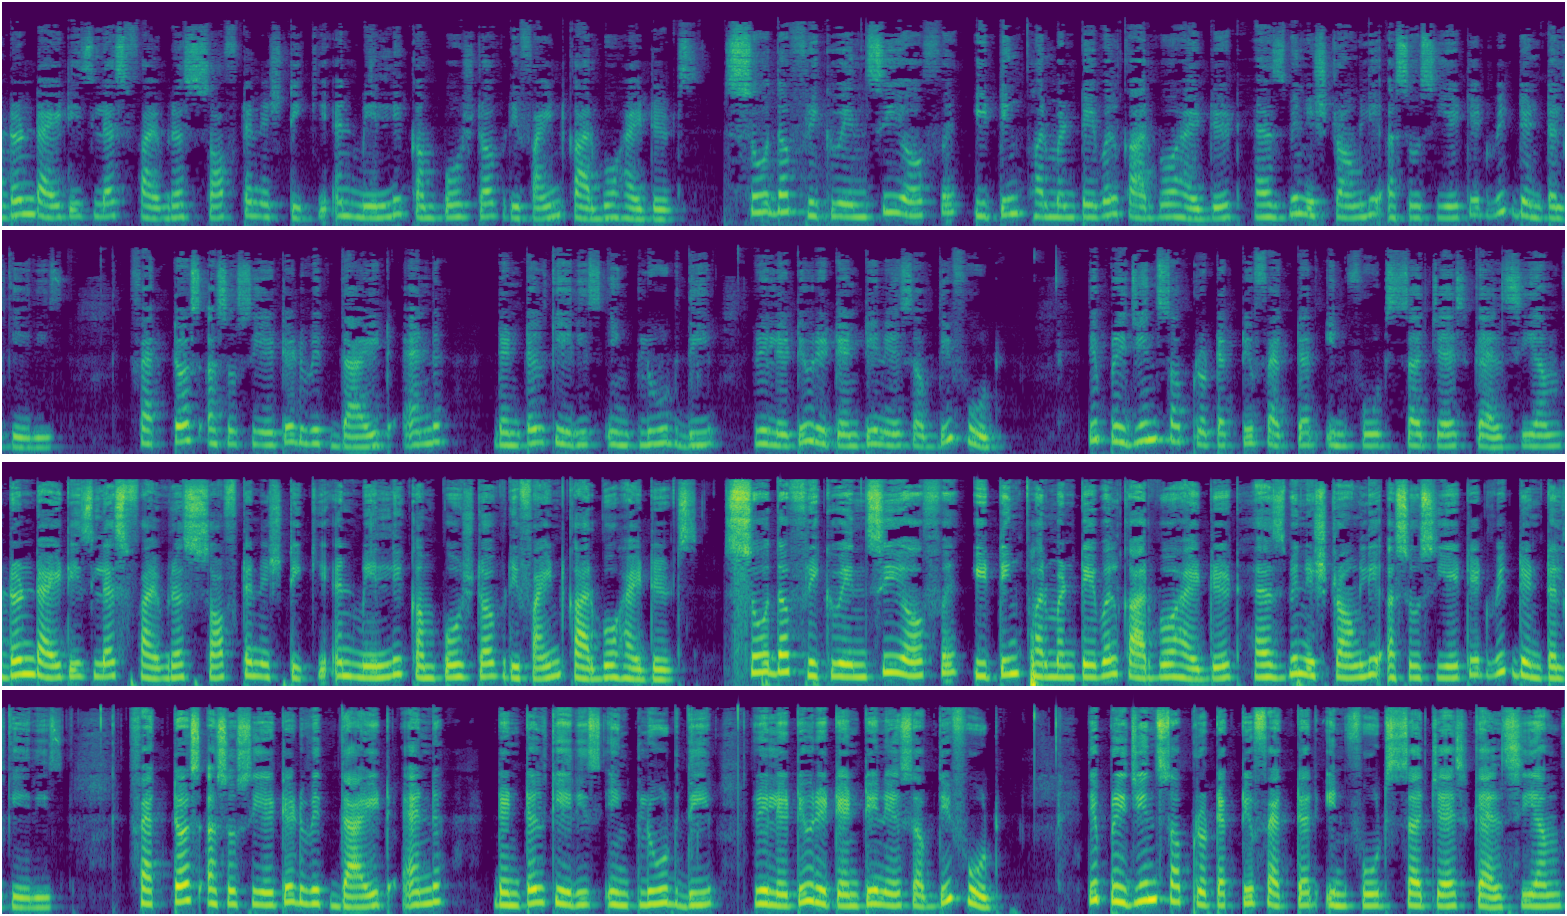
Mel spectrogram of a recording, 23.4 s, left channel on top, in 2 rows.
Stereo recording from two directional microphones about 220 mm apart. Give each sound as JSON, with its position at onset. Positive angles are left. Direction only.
{"t": 0.0, "sound": "speech", "side_deg": -45}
